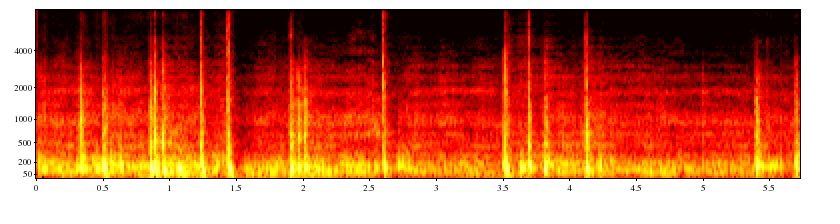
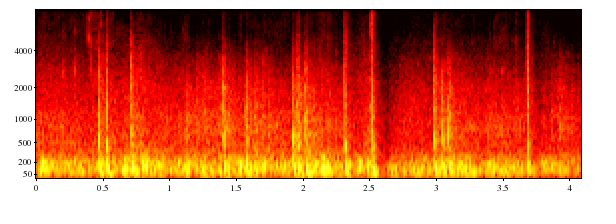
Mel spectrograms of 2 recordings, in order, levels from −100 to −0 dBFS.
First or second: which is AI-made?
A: first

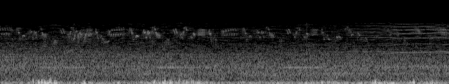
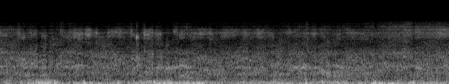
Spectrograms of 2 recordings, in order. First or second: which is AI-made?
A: second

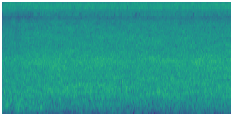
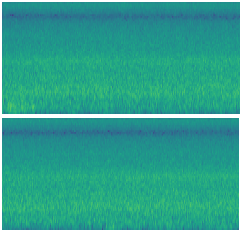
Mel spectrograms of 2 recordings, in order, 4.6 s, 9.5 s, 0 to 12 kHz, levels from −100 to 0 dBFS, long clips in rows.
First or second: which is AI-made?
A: first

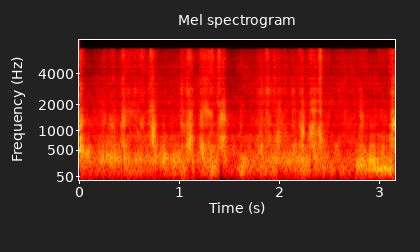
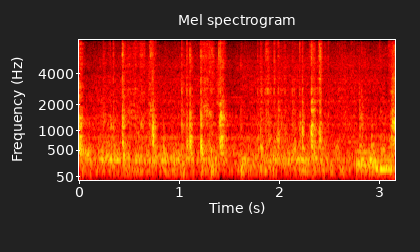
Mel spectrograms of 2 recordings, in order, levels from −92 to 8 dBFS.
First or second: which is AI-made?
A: first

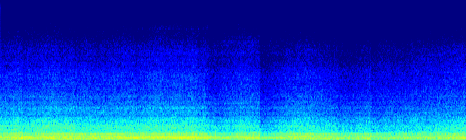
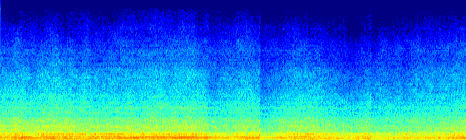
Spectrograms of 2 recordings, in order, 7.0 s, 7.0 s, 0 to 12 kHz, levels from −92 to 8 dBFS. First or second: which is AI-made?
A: second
